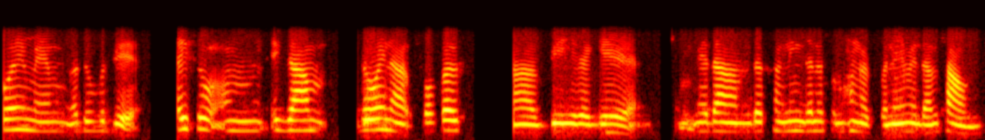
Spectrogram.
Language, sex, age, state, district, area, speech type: Manipuri, female, 18-30, Manipur, Kakching, rural, conversation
